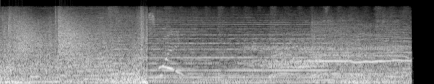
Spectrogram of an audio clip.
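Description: Film trailer soundtrack: action music with brawl sound effects, crashes and impacts for the first second and a half. The music then changes to held notes, with a tone that rises slightly near the end.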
